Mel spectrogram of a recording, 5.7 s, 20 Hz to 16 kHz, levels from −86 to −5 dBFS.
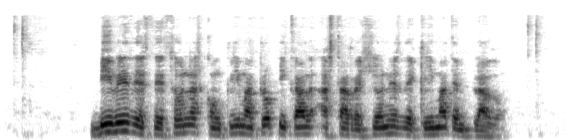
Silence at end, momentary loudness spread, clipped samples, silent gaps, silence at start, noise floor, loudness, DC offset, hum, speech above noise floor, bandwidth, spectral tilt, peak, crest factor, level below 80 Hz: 0.65 s; 8 LU; under 0.1%; none; 0.9 s; -73 dBFS; -18 LUFS; under 0.1%; none; 55 dB; 11.5 kHz; -6 dB/octave; -4 dBFS; 16 dB; -60 dBFS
